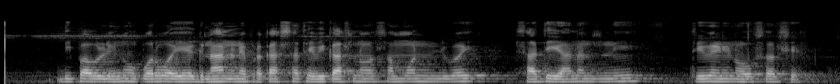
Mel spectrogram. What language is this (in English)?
Gujarati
